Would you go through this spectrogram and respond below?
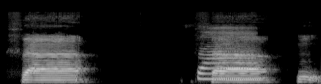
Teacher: জিহ্বার আগা, সামনের উপরের দুই দাঁতের আগার সাথে লাগবে।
